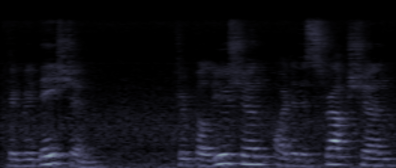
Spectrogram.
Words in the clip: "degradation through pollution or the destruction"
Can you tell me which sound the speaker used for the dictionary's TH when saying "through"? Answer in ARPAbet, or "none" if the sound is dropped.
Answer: T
